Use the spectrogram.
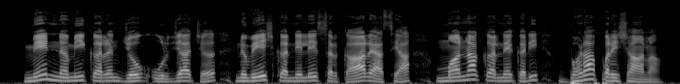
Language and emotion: Dogri, angry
